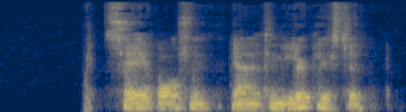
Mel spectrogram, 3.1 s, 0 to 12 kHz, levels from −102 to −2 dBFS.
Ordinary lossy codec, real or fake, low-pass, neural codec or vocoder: AAC, 48 kbps; real; 10.8 kHz; none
